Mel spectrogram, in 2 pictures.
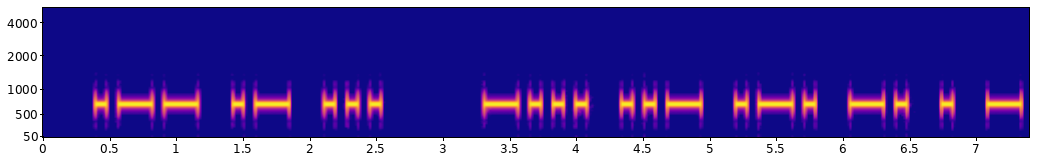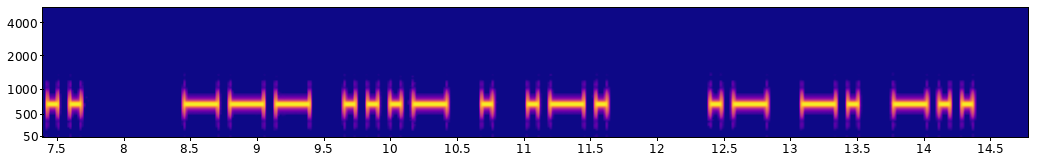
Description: Morse code, heard as a keyed tone, about 14 wpm, 700 Hz. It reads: WAS BURNED OVER AND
